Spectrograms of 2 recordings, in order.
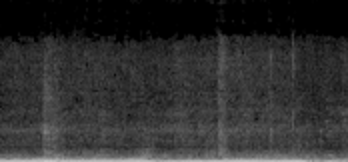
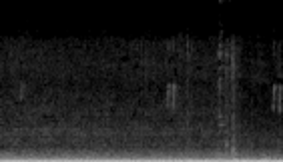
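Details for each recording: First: Pontiac Firebird restoration on its first test drive, accelerating and swerving to load the axle: deep, steady, grumbly growl from the rear; diagnosing differential versus axle bearing, finding is a rear wheel bearing growl. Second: Pontiac Firebird after rear axle bearing replacement, on a test drive: only smooth steady low road rumble while accelerating and coasting, with the earlier grumbly growl from the rear axle now gone.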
